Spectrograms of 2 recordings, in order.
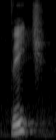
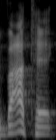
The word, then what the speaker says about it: Veach: I was gonna say Vitek, but I guess that would've been wrong. Boy, I tell you, it's a hard name to pronounce when you see it written, but it's Veach.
